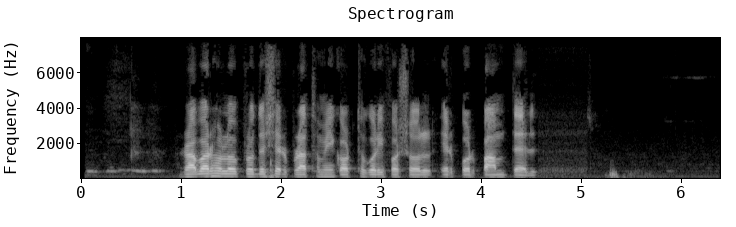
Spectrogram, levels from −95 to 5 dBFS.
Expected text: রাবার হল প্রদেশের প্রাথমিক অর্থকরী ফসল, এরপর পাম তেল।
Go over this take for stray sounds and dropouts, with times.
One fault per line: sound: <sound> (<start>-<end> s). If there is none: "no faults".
no faults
